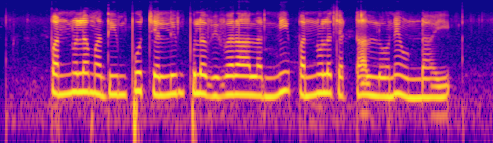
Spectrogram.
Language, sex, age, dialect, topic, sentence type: Telugu, female, 18-24, Southern, banking, statement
